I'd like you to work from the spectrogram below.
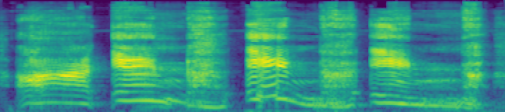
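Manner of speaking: high, loud furious shout. A narrator's reading. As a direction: drive them in with raging shouts. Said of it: "he shouted".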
